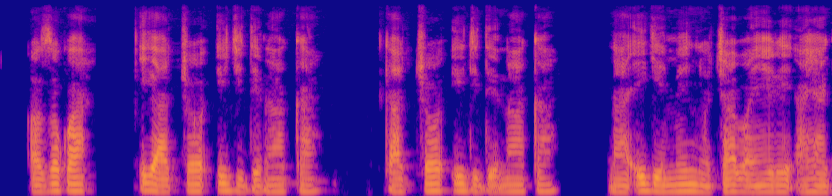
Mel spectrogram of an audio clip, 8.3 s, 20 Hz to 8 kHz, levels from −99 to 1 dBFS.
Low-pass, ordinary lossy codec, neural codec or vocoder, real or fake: 7.2 kHz; none; none; real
